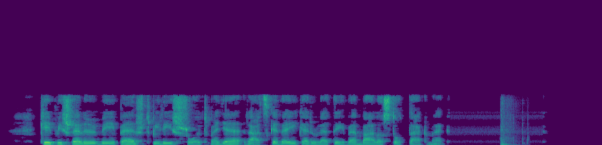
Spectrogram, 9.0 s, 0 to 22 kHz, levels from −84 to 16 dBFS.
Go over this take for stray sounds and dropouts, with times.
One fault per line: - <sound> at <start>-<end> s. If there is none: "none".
- thud at 7.5-8.0 s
